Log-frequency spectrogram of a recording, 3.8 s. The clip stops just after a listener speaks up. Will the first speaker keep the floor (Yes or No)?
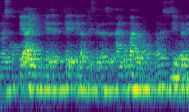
Yes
